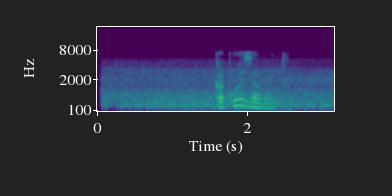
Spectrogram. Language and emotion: Russian, neutral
